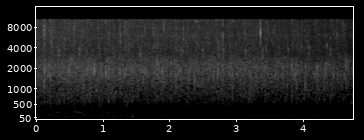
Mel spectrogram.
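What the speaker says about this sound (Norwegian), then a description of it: "gir vi en ordentlig applaus for det fortjener Ole Martin" An audience at an end-of-year staff show for a Norwegian municipality claps steadily and evenly for several seconds, fairly distant and faint, with no voices over it.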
